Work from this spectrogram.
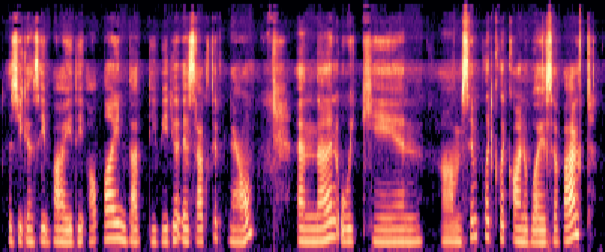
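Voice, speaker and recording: A woman's voice: medium pitch, a little mellow, dry recording. A woman hosting a step-by-step how-to tutorial as a spoken voice-over. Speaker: tutorial host.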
